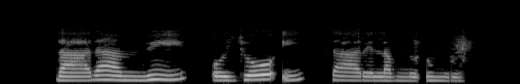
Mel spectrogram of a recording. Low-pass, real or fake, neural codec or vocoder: 5.4 kHz; real; none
